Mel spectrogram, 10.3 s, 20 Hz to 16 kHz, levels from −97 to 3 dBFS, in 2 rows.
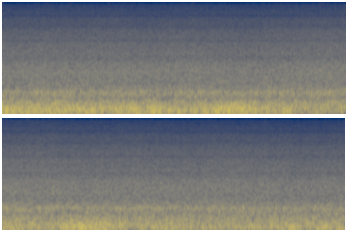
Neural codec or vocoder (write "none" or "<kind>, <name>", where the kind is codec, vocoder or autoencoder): none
